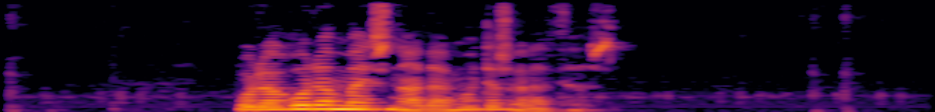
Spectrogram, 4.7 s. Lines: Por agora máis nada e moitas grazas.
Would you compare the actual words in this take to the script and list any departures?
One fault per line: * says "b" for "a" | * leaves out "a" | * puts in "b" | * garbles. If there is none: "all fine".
all fine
